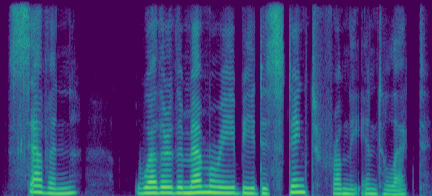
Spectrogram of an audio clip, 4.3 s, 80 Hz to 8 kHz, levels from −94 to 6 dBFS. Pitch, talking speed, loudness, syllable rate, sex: 210 Hz, 125 wpm, -20 LUFS, 4.8 syllables/s, female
